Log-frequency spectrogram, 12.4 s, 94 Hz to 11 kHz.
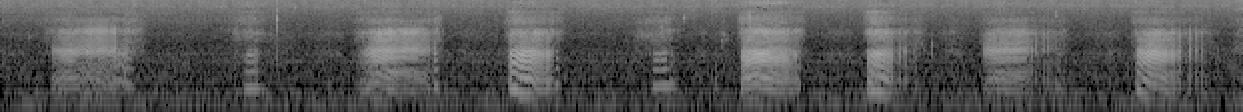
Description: At 8 days old I found that my son snores.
